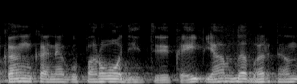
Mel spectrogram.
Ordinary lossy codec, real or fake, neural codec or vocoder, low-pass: Opus, 24 kbps; real; none; 7.2 kHz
